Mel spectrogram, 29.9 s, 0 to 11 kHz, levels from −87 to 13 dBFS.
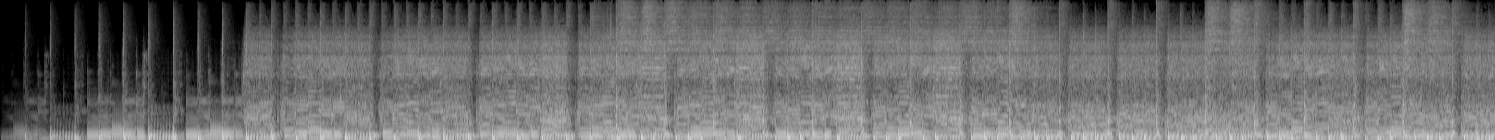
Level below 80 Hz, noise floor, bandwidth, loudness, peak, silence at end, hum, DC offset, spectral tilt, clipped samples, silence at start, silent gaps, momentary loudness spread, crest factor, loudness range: -20 dBFS; -37 dBFS; 11 kHz; -15 LUFS; 0 dBFS; 0 s; none; under 0.1%; -5 dB/octave; under 0.1%; 0.25 s; none; 4 LU; 14 dB; 3 LU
